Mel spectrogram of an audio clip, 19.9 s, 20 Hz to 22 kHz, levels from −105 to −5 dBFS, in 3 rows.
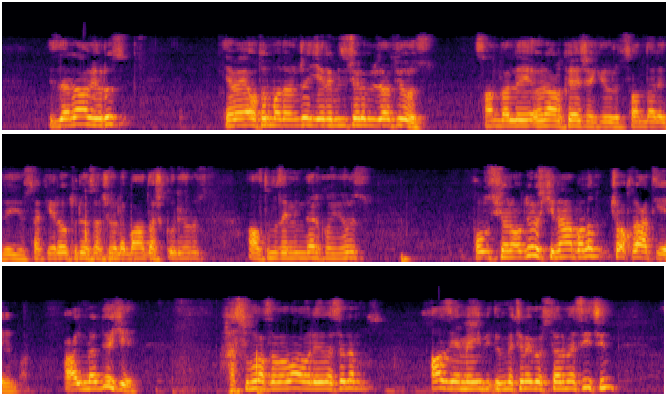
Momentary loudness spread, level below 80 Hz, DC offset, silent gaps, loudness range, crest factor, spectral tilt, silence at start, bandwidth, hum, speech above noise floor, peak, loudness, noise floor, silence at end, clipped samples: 10 LU; -74 dBFS; under 0.1%; none; 5 LU; 16 dB; -5.5 dB/octave; 0.45 s; 7.6 kHz; none; 39 dB; -8 dBFS; -24 LUFS; -62 dBFS; 0.5 s; under 0.1%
